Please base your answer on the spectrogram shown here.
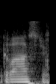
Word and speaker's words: Gloucester: We have to take a road trip up to Gloucester, Massachusetts. That's how you say it, Gloucester.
